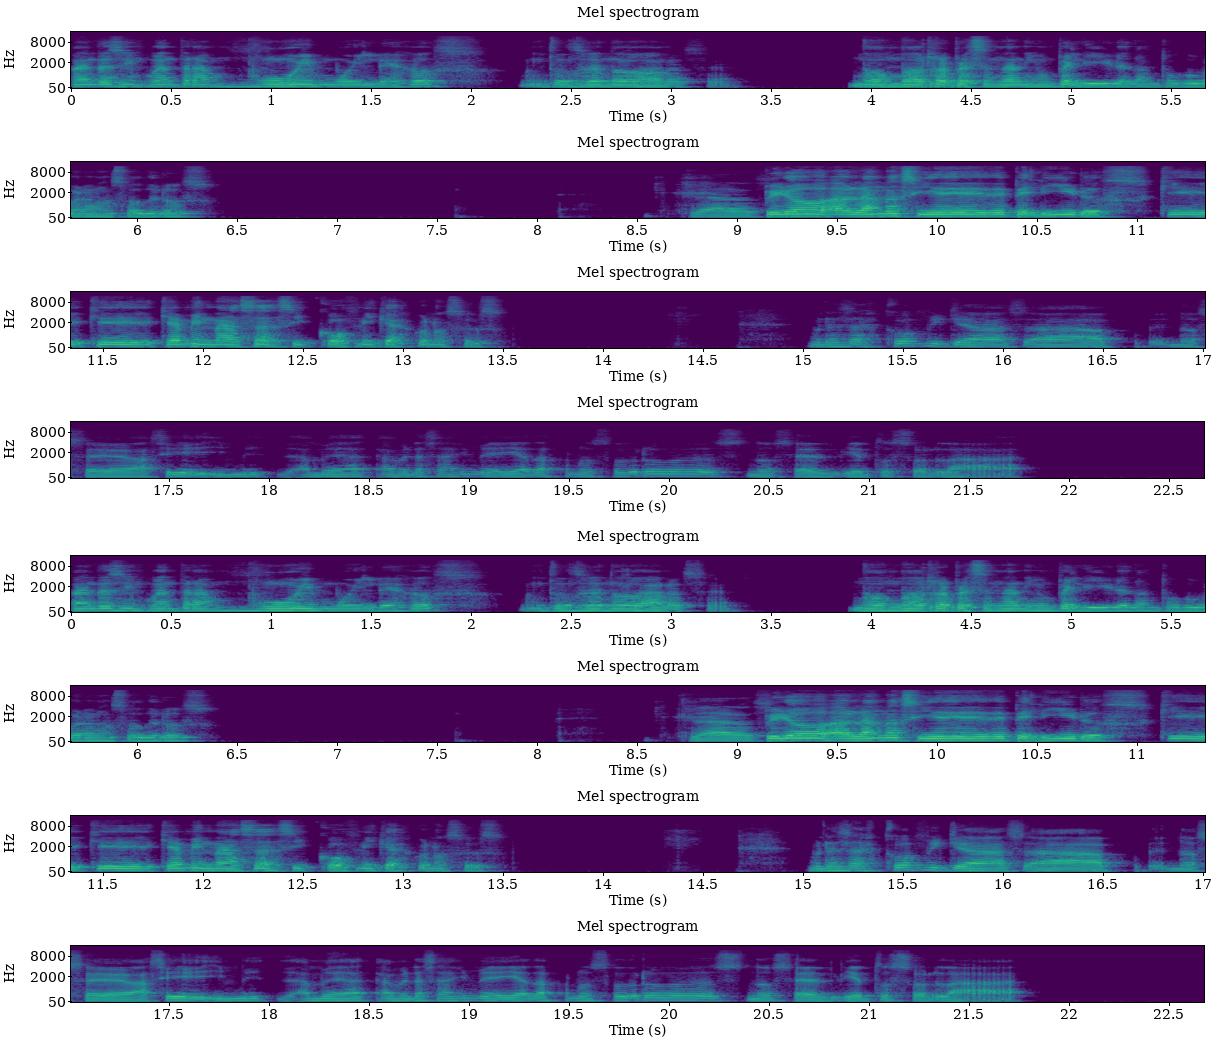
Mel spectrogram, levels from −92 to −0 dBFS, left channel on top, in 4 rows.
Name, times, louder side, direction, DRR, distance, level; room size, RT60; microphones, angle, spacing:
voice 1, 0.0-3.0 3.9-6.3 9.1-13.5, equal, 10° left, 0.7 m, -30 dB
voice 2, 2.8-3.3 8.8-9.5 14.7-21.7, right 4 dB, 45° right, 0.4 m, -36 dB
5.0 x 2.3 x 2.3 m
head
